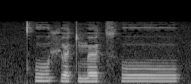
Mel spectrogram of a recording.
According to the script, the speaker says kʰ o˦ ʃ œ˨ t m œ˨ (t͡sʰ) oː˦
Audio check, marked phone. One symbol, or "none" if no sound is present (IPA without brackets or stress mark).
t͡sʰ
